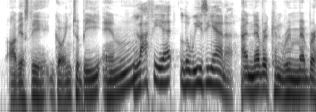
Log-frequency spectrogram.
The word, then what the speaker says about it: Lafayette: to say that is you'll never get laughed at if you say Lafayette uh-huh God there you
